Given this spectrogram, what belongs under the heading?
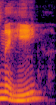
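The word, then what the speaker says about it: know: मीस मैं डोंट मीस नहीं नो इस वर्ड में के साइलेंट होता है ना आई डोंट नो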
